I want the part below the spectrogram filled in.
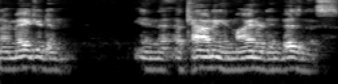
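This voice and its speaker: At a moderate pace, a man speaks with a Northeastern US accent and a fairly low pitch. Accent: American Northeast. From Connecticut, USA. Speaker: World War II Navy veteran. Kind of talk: interview answer.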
